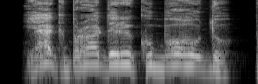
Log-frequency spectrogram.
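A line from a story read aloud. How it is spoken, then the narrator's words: Hoarse wheeze. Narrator (Russian): просипел он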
